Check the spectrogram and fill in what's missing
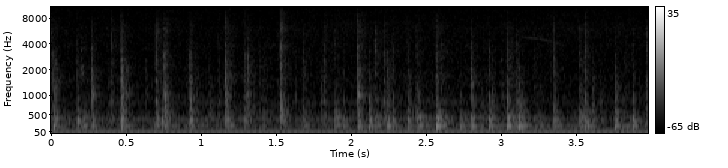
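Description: Fingertips tap and patter on the top around the bridge of a full-size sunburst acoustic guitar with a hollow wooden body and glossy finish. The result is a quiet, irregular stream of soft, dull taps, each with a brief low, hollow resonance that dies away quickly.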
